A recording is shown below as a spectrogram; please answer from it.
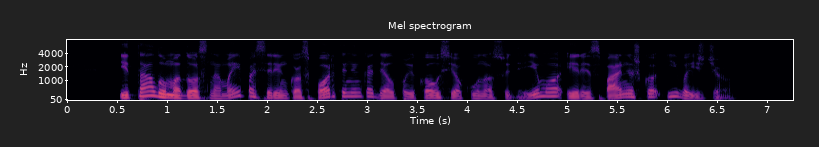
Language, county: Lithuanian, Panevėžys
